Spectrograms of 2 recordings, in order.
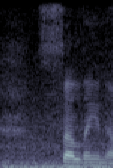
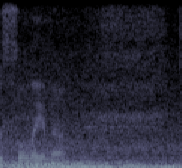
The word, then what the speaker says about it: Selena: doesn't know my name my name is Selena okay sir Lena Selena like the singer Selena so they say you don't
